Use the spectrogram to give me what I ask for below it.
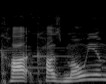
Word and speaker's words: Cosmoem: to be covering how to get cosmog and cosmonium is how you pronounce it anyways uh in pokemon sword and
